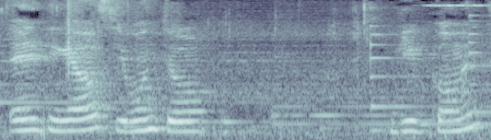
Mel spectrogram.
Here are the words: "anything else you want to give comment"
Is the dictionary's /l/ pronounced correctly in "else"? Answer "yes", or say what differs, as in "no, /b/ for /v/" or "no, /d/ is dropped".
yes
